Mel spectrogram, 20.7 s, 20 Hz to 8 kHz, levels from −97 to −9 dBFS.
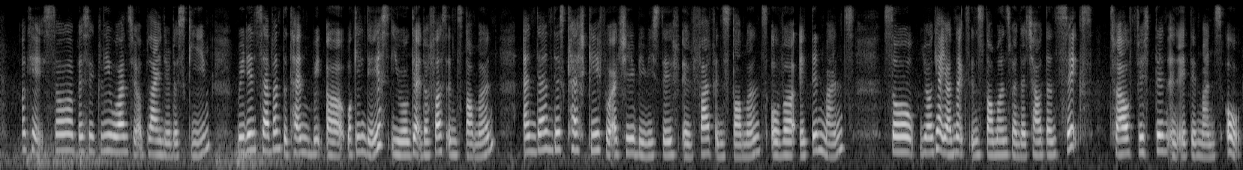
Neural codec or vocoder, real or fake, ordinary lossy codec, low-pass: none; real; none; 7.2 kHz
